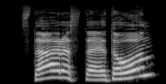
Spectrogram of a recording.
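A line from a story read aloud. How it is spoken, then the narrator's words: Shout. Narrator (Russian): Редвин крикнул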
